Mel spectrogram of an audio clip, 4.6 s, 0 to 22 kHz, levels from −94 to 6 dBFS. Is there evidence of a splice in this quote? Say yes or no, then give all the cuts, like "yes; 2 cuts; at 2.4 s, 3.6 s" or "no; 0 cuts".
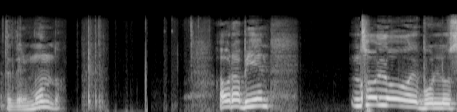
no; 0 cuts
